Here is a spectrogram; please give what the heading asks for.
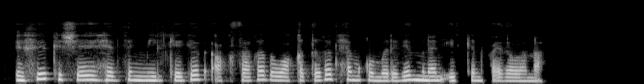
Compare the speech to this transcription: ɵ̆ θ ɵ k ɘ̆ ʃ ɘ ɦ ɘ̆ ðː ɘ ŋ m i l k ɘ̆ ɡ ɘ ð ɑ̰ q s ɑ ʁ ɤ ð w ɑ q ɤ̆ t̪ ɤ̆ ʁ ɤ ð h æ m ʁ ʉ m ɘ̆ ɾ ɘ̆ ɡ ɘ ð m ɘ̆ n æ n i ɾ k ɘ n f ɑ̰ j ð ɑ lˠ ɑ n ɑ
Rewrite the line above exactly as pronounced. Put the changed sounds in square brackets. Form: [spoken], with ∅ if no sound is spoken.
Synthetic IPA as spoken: ɵ̆ [f] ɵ k ɘ̆ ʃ ɘ ɦ ɘ̆ ðː ɘ ŋ m i l k ɘ̆ ɡ ɘ ð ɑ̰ q s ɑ ʁ ɤ ð w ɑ q ɤ̆ t̪ ɤ̆ ʁ ɤ ð h æ m ʁ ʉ m ɘ̆ ɾ ɘ̆ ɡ ɘ ð m ɘ̆ n æ n i ɾ k ɘ n f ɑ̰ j ð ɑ lˠ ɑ n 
